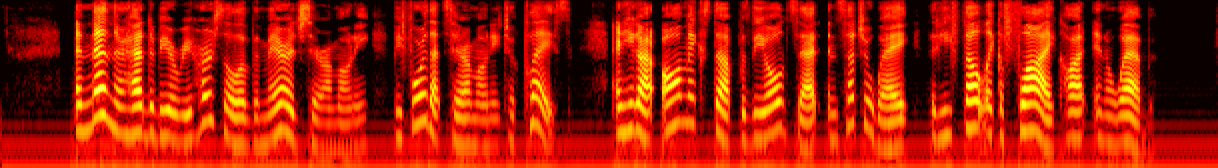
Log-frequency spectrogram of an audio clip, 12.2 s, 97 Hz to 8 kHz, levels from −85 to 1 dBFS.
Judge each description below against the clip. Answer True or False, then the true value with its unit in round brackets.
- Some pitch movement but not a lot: False (6.2 semitones)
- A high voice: True (215 Hz)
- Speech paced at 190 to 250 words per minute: True (200 wpm)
